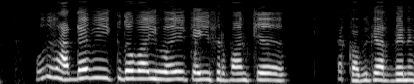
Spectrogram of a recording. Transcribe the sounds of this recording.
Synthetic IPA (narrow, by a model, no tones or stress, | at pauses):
ot̪ːsaːɖeːbiːɪkd̪oːbaːiːɦoːekəiːsəɾpãnt͡ʃ | t̪əkːaːbiːkəɾd̪eːneː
